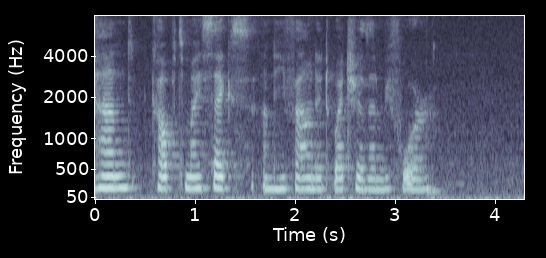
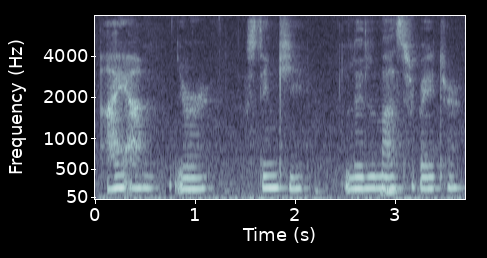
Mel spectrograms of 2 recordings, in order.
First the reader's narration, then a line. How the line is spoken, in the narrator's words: whispered, cheeks on fire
